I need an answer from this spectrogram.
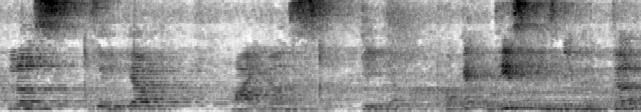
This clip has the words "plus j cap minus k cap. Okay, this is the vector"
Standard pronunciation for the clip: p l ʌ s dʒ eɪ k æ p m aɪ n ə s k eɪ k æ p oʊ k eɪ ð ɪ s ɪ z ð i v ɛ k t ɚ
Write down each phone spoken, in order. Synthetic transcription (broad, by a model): p l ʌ s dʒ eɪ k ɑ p m aɪ n ə s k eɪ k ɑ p oʊ k eɪ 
